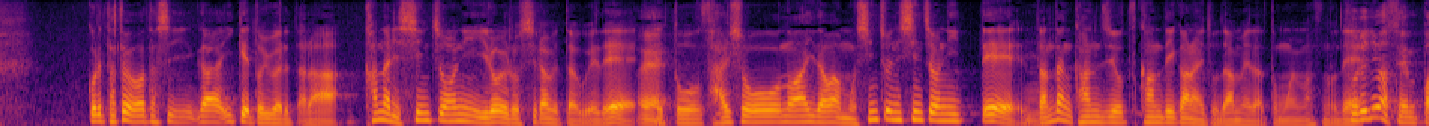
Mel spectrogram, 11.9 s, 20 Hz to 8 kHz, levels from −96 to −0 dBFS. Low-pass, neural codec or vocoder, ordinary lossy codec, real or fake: none; none; none; real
